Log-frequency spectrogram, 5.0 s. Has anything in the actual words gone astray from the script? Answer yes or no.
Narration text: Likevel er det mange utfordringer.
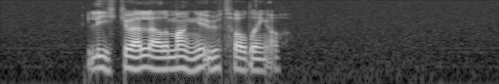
no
